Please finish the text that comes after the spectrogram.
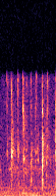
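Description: Quick bursts of computer keyboard typing while playing Project Zomboid, about five or six light clicks close by in just over a second, with no talk.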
